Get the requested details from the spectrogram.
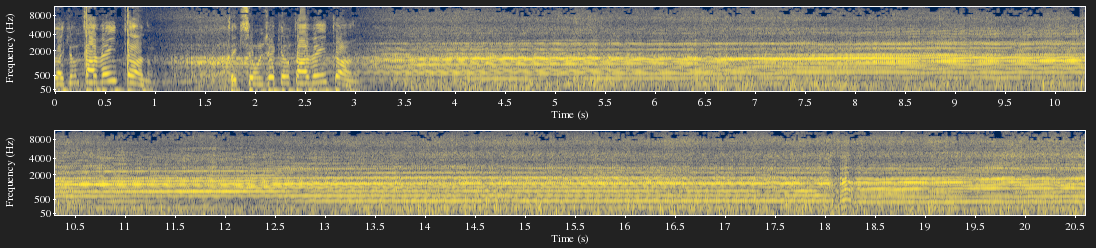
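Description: A motorcycle engine revs up through the gears, then hums steadily at speed.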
